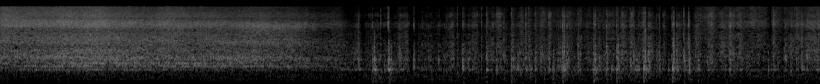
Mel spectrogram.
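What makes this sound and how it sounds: Fingertips and nails of both hands rub and tap flat across the paper pages of a large open book, resting at the dedication page. A steady, bright, airy rustle fills the first three seconds, then gives way to a quick run of crisp, dry taps over a softer scratching.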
